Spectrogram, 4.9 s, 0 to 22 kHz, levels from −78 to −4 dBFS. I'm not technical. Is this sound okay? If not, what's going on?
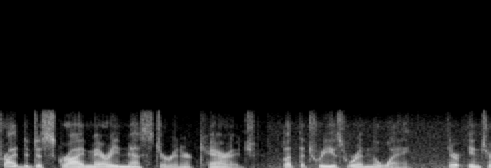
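No. The speech has been squeezed through the AMR wideband (HD Voice) codec at a very low setting, so it sounds rough and raspy all the way through. The background room noise that gets louder around halfway through is just the room itself.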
